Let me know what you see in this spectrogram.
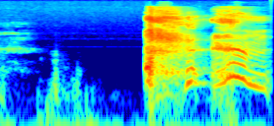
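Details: Cough from a livestreamer who says they cough a lot, in a coughing compilation; faint shuffling, then a voiced cough with a throaty, groaning tail.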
